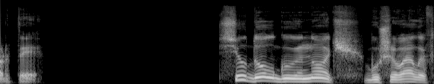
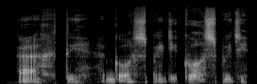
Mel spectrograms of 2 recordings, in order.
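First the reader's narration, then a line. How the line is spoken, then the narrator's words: Muttering. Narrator (Russian): слышится порою бормотанье Ковалева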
